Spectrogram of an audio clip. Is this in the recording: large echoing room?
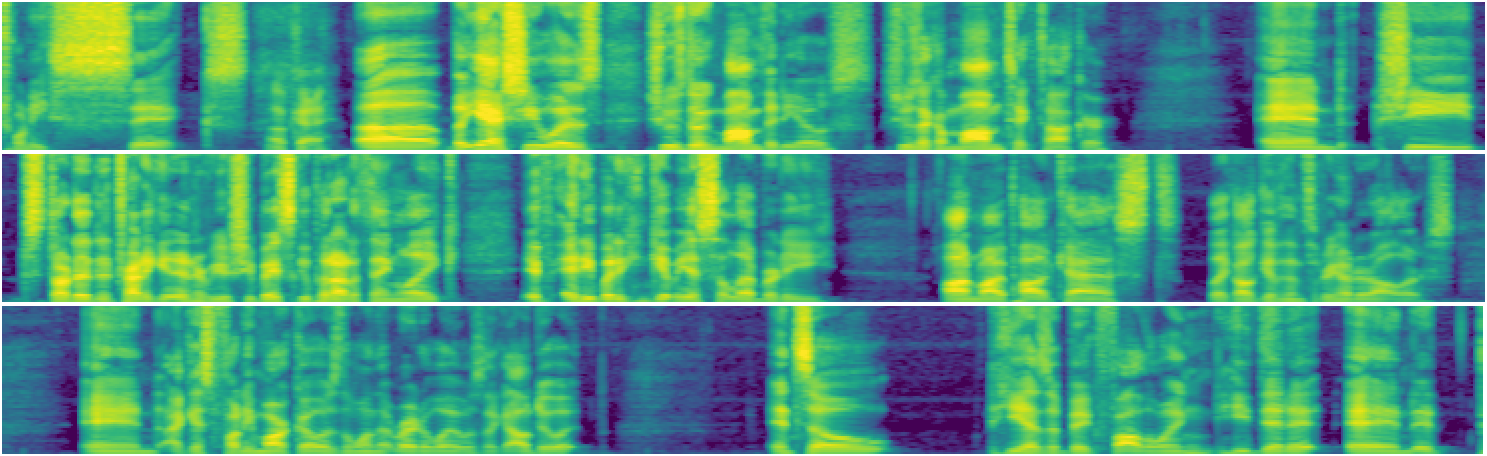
no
